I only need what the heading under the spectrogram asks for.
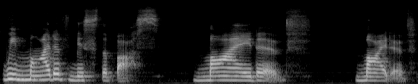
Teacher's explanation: When have is unstressed, the h drops and the word reduces right down. You're almost linking it with a schwa sound.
